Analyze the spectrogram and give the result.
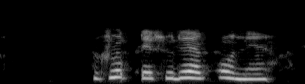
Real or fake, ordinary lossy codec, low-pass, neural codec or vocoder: fake; AAC, 32 kbps; 5.4 kHz; codec, 24 kHz, 6 kbps, HILCodec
